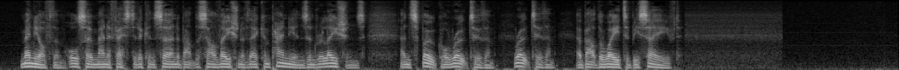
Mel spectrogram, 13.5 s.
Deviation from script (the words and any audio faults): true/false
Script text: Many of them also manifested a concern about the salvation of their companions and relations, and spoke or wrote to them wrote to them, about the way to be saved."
false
